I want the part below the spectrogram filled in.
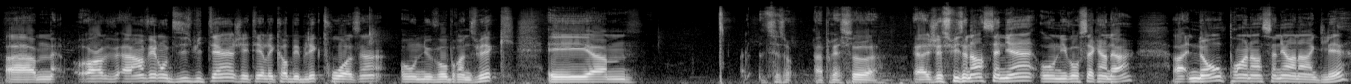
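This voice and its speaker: A man's voice: medium pitch, normal speed, clear, resonant tone. A man from Ontario whose first language is English, preaching a casual, joking sermon in a church, with many fillers and restarts. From Ontario, Canada.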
